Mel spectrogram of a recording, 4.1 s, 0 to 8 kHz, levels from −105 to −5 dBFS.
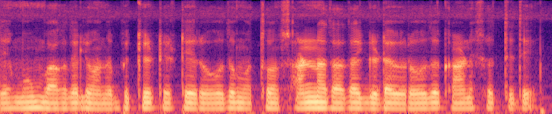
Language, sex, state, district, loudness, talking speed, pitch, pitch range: Kannada, male, Karnataka, Koppal, -17 LUFS, 130 wpm, 105 Hz, 100-105 Hz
